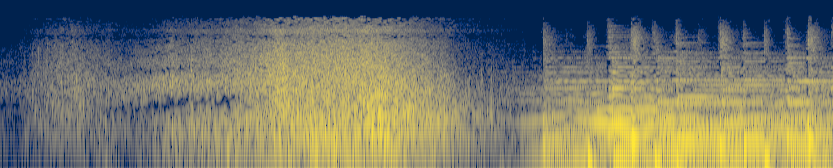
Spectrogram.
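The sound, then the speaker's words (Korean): Ocean surf surges in a broad, hissing roar with some wind, swelling to a peak and easing off over about five seconds before music with steady beats takes over. “시원한 파도 소리가 듣고 싶어지는 요즘.”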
